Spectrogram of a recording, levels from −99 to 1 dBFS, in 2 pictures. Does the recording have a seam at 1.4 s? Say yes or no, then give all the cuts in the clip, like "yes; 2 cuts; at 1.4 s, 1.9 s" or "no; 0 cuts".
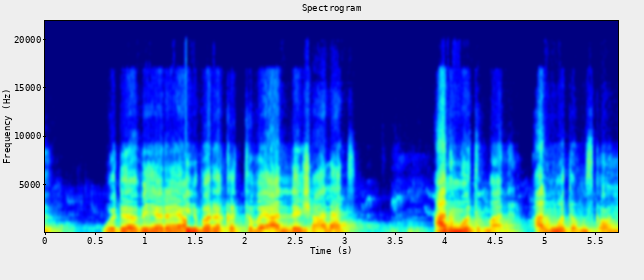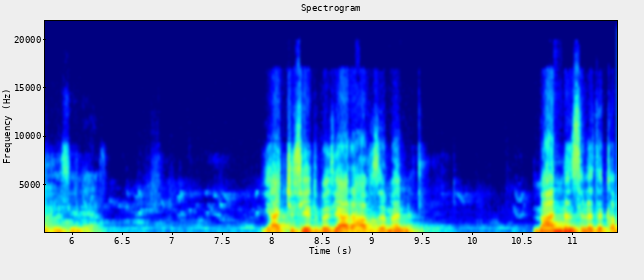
yes; 1 cut; at 1.4 s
